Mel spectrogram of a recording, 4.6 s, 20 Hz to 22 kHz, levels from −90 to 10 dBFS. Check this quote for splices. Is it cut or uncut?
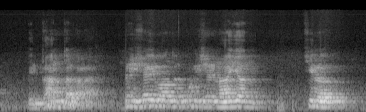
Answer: cut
